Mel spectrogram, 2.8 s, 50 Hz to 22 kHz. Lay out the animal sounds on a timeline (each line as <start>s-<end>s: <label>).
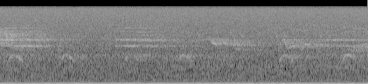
0.0s-1.3s: Blue Jay (Cyanocitta cristata)
0.0s-2.8s: American Crow (Corvus brachyrhynchos)
1.4s-2.8s: American Robin (Turdus migratorius)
